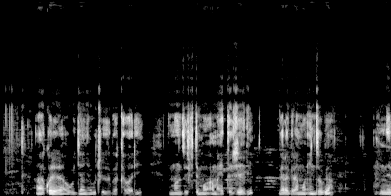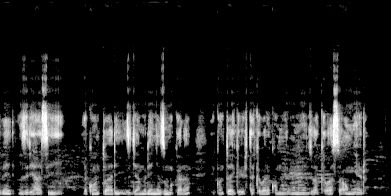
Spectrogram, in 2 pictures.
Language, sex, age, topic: Kinyarwanda, male, 25-35, finance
